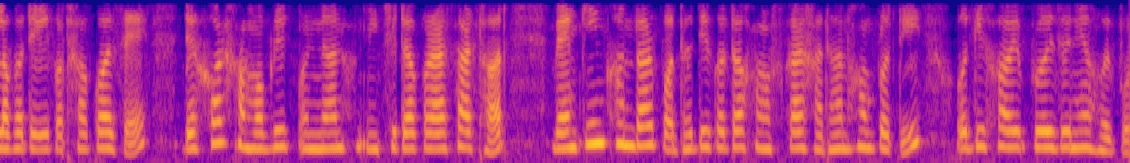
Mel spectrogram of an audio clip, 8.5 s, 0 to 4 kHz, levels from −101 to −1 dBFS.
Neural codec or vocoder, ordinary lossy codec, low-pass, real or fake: codec, 24 kHz, 6 kbps, HILCodec; none; 3.6 kHz; fake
